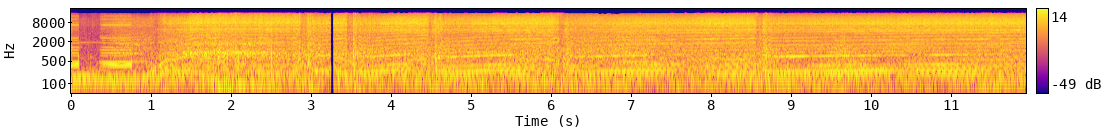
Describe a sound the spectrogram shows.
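A sports car engine roars, rising in pitch as the car speeds up through the gears.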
